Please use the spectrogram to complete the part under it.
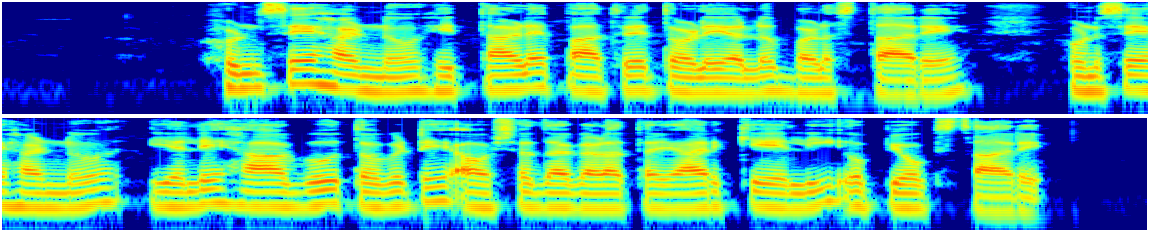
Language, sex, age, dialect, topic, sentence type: Kannada, male, 18-24, Mysore Kannada, agriculture, statement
